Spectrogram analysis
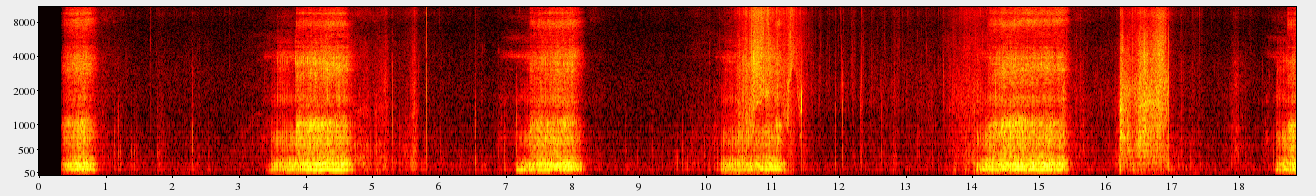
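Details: A person snores loudly and roughly on each in-breath: about six snores spaced several seconds apart, quiet between them.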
